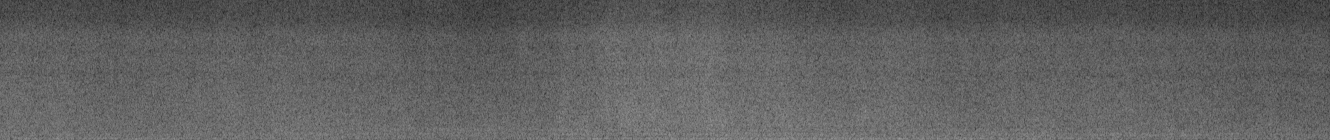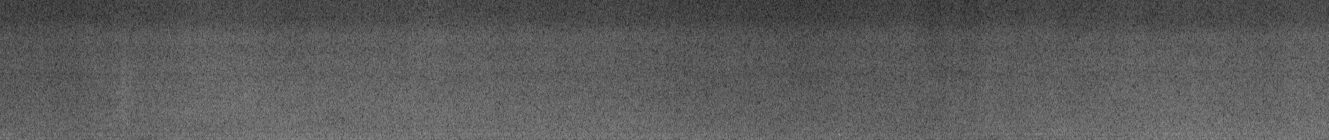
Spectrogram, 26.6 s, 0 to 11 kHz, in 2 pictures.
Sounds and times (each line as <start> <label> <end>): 0.0 waves 26.5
